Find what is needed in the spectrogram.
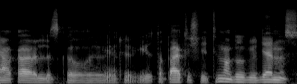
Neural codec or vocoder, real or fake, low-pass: codec, 44.1 kHz, 2.6 kbps, SNAC; fake; 14.4 kHz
